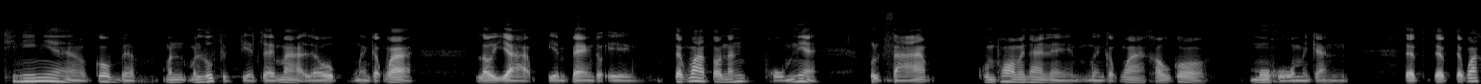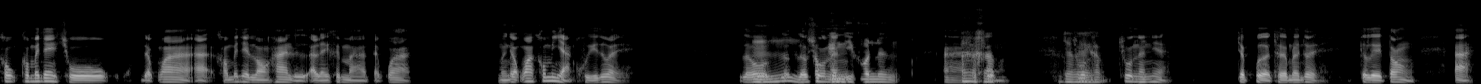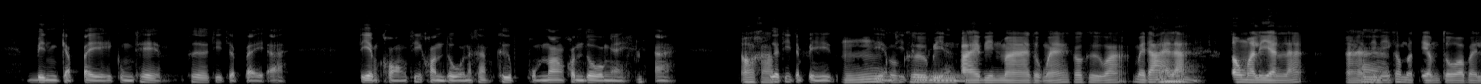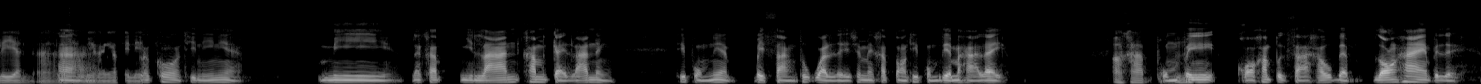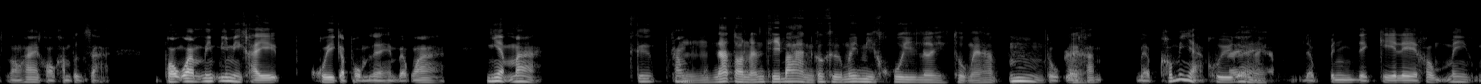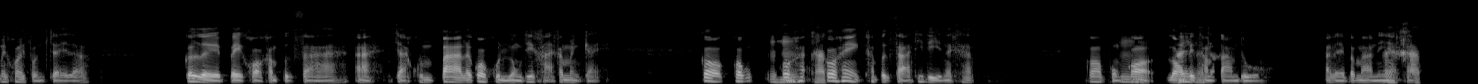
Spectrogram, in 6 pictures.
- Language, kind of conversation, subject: Thai, podcast, เวลาล้มเหลว คุณมีวิธีลุกขึ้นมาสู้ต่ออย่างไร?
- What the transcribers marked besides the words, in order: tapping; other background noise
